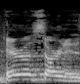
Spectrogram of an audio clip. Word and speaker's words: Eero Saarinen: Especially the work, I hope I say this right, Eero Saarinen. Yes. Eero Saarinen is a Finnish architect who did a lot of work, was commissioned by Columbus, Indiana, of all places.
